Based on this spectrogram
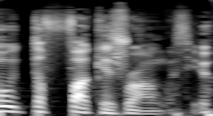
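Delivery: ordinary talk, nothing marked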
